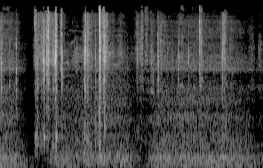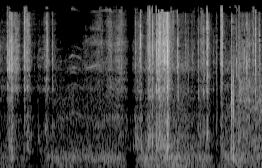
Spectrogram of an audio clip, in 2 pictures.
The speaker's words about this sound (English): This is the good part right here. That's the parchment paper that's inside the packaging.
